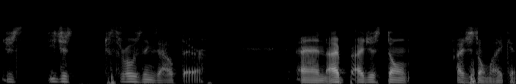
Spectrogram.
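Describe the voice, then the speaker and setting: Using a fairly low pitch with vocal fry, a man speaks at a moderate pace with ordinary pitch variation. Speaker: vlogger. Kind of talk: casual commentary. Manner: halting, unscripted.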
